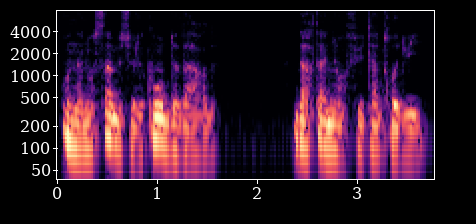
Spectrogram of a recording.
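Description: A man reads a classic novel aloud at a steady, even pace. His voice sits low and sounds husky. The tone is dark and mellow. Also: normal speed. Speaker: audiobook narrator. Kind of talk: scripted narration.

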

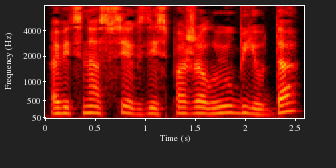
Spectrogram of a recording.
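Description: A man's voice: on the high side, fairly even intonation, a little slow, no room sound, natural voice. A man reading an audiobook, voicing a desperate, tearful young woman in a raised, pleading voice. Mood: quiet.

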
